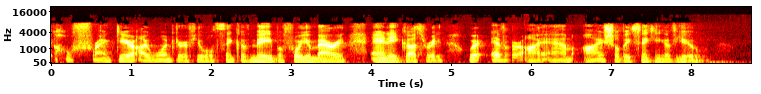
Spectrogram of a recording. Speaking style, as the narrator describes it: laughed a little, and then added suddenly

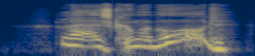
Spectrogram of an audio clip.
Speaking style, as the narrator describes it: croaked a hairy rogue

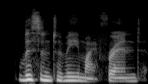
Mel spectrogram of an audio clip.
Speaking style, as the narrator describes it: I said harshly

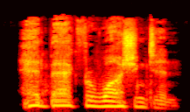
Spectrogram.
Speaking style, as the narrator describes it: said the doctor with a sigh

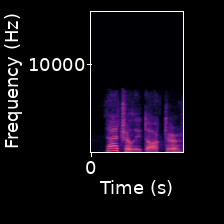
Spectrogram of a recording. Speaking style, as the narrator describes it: Hartnett said

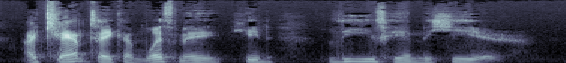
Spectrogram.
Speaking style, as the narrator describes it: Jesty said

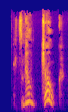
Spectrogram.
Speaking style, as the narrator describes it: he snapped

